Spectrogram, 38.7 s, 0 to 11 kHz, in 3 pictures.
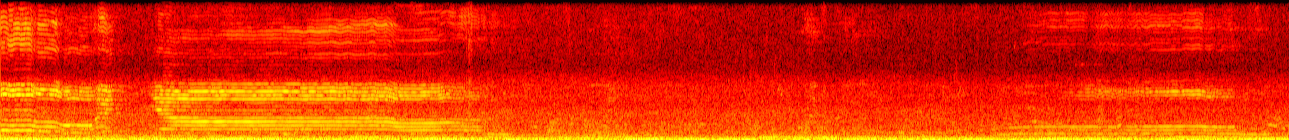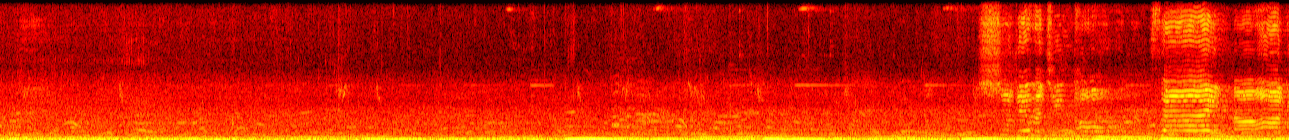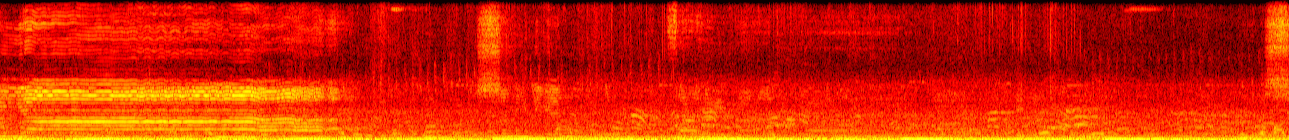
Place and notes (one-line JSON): {"title": "Liberty Square, Taipei - Hakka singer", "date": "2013-05-17 18:35:00", "description": "Opposed to nuclear power plant construction, Hakka song performances, Binaural recordings, Sony PCM D50 + Soundman OKM II", "latitude": "25.04", "longitude": "121.52", "altitude": "8", "timezone": "Asia/Taipei"}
